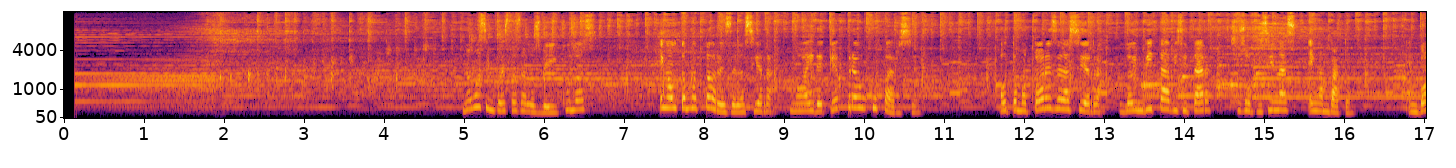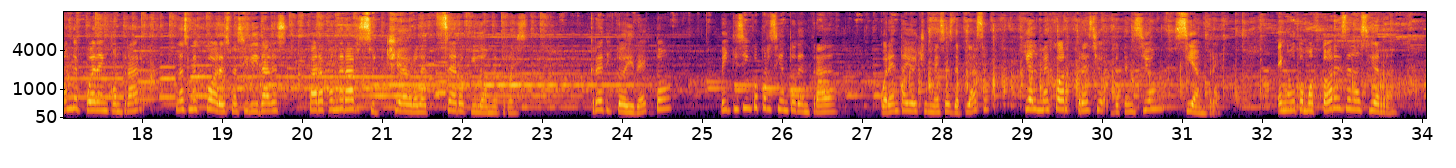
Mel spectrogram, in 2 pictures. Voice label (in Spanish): spot publicitario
